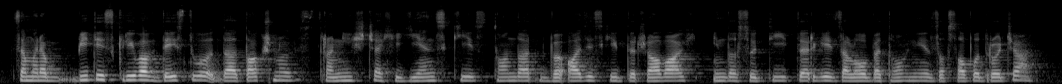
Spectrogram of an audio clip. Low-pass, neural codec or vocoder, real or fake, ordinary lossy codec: 19.8 kHz; none; real; none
